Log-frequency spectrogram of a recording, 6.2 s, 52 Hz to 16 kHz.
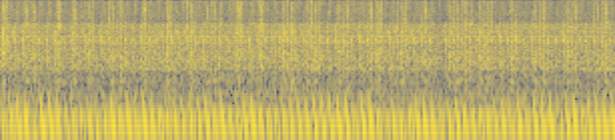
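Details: Bajaj Pulsar NS200 BS6 at idle: a loud idle with a busy, even clatter riding over the exhaust beat at roughly three ticks a second; an irritating engine noise of unknown source.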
